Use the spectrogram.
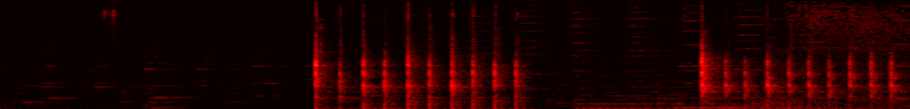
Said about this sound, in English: Hashem Yishmor, who can be knocking so late in the evening?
